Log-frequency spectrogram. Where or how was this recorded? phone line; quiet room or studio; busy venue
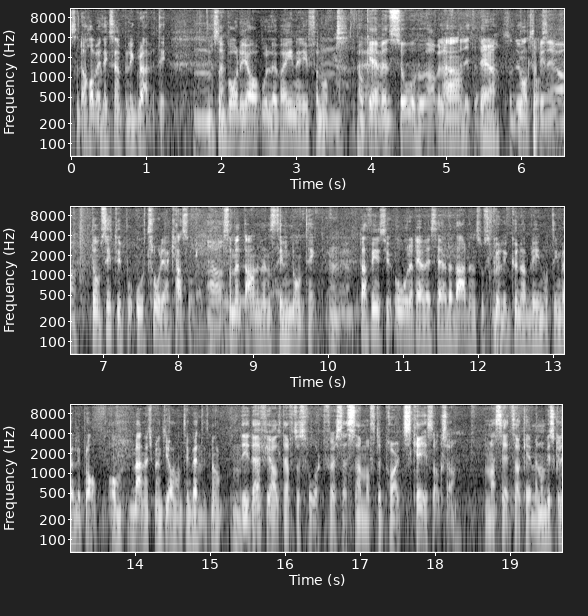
busy venue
